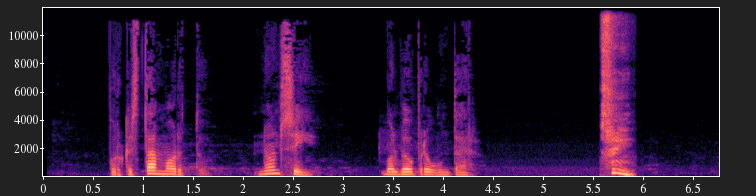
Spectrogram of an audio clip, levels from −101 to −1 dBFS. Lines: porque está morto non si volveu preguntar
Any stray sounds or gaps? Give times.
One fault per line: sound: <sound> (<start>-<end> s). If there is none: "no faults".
sound: sneeze (5.6-5.9 s)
